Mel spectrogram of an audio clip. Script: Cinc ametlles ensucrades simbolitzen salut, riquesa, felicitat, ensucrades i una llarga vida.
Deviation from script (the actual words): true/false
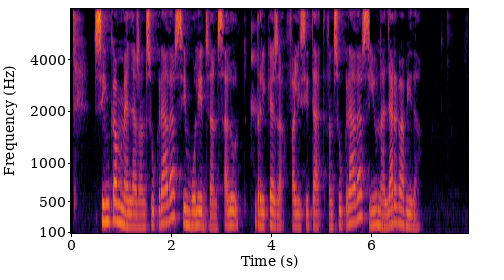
false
